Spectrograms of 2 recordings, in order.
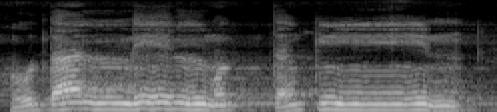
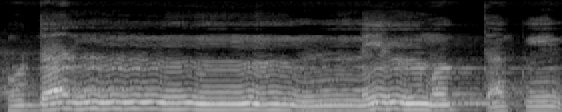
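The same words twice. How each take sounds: First: The merged sound has no nasal hum. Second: The merged sound has a nasal hum. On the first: The speaker calls it right. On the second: The speaker calls it wrong.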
